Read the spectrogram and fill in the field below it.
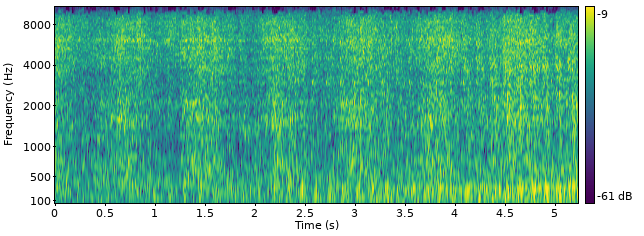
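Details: Samsung front-load washer with a failing rear drum bearing: deep, steady train-like rumble as the drum turns. The drum scrapes and shreds the front rubber gasket, and it rattles in final spin.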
